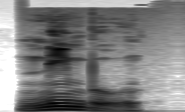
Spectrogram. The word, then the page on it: निंबू: Hindi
